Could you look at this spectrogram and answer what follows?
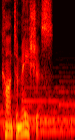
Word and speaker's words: contumacious: Today's word is contumacious.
